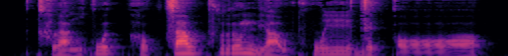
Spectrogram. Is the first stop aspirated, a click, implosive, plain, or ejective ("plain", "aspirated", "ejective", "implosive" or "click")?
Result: aspirated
